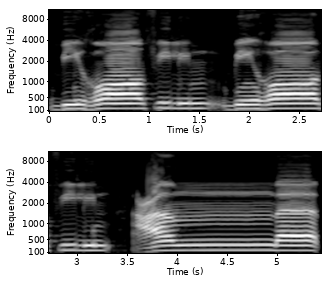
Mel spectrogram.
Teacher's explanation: تنوین ہے لام کے نیچے اور آگے عما کے شروع میں عین ہے، یہاں اظہار کیجیے گا · شروع میں عین ہے، یہاں اظہار کیجیے گا، بغافل، بغافل عما، میم مشدد ہے غنہ کیجیے گا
